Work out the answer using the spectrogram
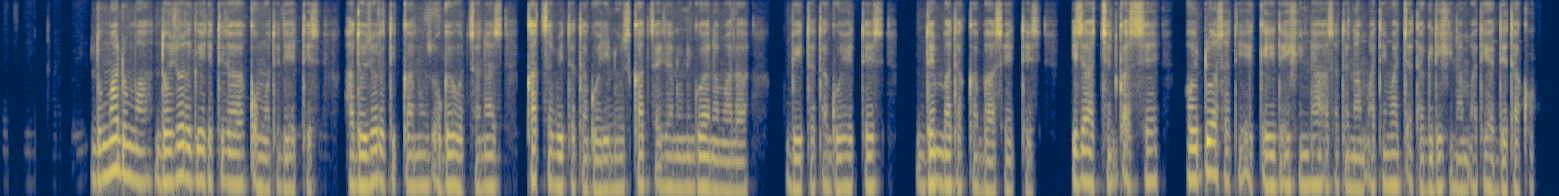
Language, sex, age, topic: Gamo, male, 25-35, government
